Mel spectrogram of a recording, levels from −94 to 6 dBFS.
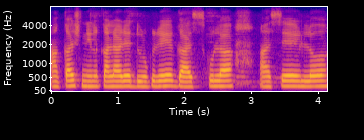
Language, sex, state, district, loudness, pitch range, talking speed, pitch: Bengali, female, Assam, Hailakandi, -15 LUFS, 180-190 Hz, 100 wpm, 185 Hz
